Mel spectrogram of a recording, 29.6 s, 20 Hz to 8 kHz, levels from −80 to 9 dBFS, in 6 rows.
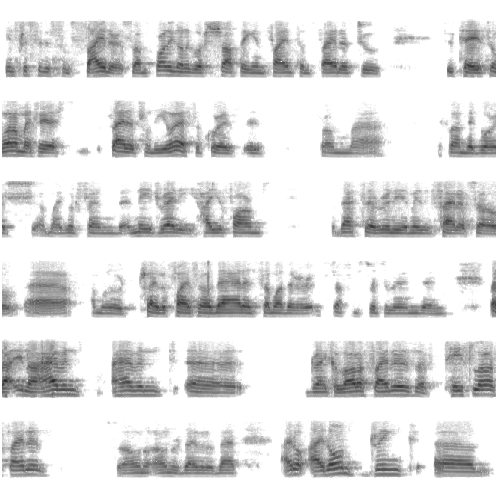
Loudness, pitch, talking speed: -24 LUFS, 155 Hz, 195 wpm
